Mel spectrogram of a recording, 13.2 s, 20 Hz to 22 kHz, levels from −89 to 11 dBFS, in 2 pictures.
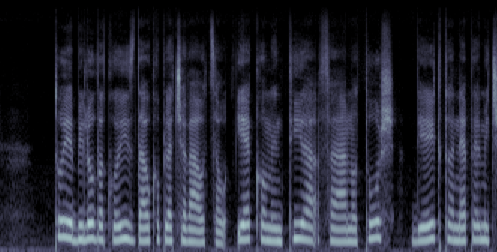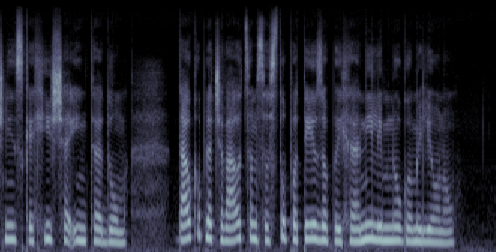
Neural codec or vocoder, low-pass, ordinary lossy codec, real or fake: autoencoder, 48 kHz, 128 numbers a frame, DAC-VAE, trained on Japanese speech; 19.8 kHz; none; fake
